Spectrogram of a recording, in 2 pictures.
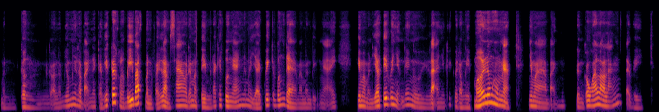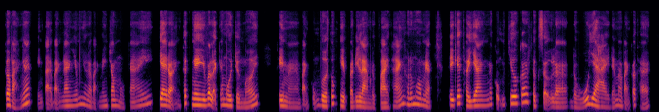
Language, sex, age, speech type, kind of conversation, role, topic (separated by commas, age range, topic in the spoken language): Vietnamese, male, 20-24, conversation, advice, advisor, Làm sao để kiểm soát và giảm lo lắng khi giao tiếp với người lạ?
